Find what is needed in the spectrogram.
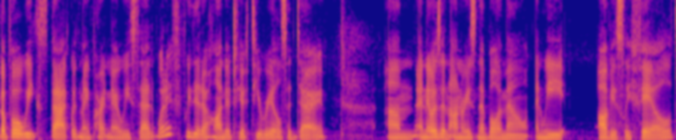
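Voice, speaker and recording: In a Quebec accent, a woman speaks at medium pitch with fairly even intonation in a very clean recording with a silent background. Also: fairly quick pace. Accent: French Canadian accent in English. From Canada, French-speaking. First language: French. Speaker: online business coach and content creator. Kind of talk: casual talk to camera.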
